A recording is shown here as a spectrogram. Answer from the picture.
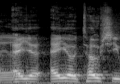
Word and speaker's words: Ayato-Shi: a local up and cominging artist I got Aya aoshi with me did I say it right yeah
